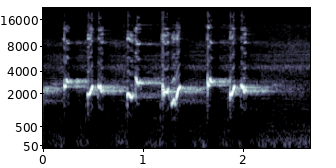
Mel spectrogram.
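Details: Lure recording of a Yellow-vented bulbul's fighting song: liquid, bubbling phrases of rising and falling whistled notes, delivered in short grouped bursts.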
